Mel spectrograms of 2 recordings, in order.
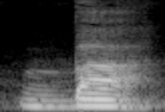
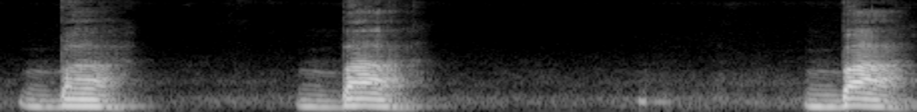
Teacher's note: Ba ni bunyi dia solid sikit. Tutup. Bagi tekanan sikit pada bibir.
